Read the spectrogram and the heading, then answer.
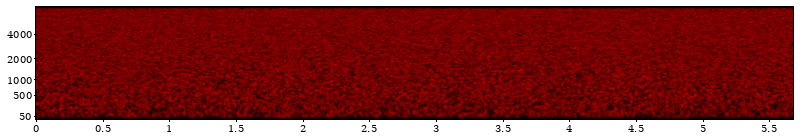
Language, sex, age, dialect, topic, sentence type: Kannada, male, 41-45, Central, banking, question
